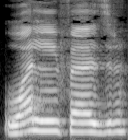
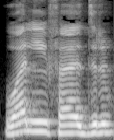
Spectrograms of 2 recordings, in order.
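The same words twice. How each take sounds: The two takes are said the same way.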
